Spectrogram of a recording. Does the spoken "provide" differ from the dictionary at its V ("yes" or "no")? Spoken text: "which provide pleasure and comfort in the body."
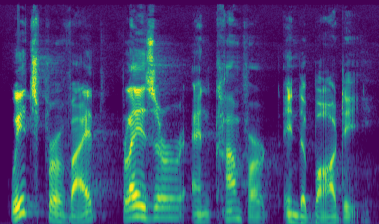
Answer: no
